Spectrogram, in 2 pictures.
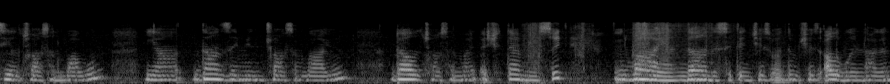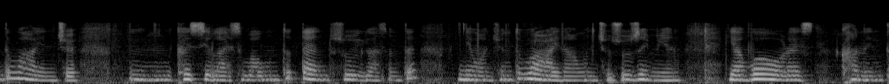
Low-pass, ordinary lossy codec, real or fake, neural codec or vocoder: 7.2 kHz; none; fake; vocoder, 24 kHz, 100 mel bands, Vocos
